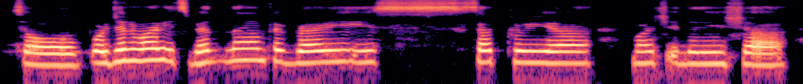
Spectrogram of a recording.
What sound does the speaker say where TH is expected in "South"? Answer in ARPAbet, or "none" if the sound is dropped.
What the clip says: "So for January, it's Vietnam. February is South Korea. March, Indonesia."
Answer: T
